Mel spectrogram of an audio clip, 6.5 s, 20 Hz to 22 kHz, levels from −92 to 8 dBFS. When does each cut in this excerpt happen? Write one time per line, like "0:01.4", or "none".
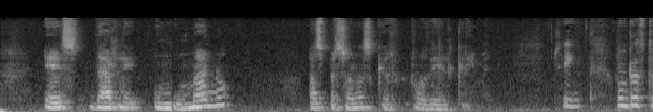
0:01.7
0:03.1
